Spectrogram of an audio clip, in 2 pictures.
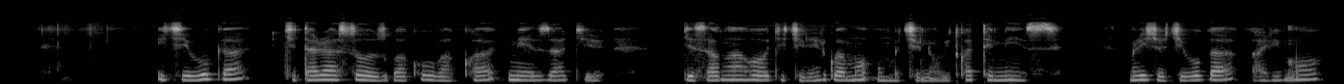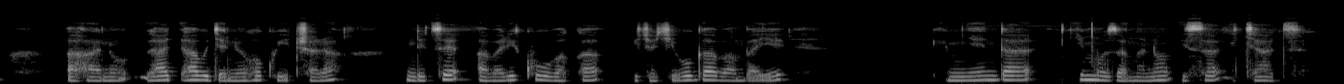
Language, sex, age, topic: Kinyarwanda, female, 18-24, government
